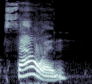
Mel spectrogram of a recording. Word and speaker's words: Samhain: Okay, so Samhain, as it's pronounced, not Samhain. Not whatever else you want to call it. It's Samhain. Now, Irish Gaelic, it's Samhain.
